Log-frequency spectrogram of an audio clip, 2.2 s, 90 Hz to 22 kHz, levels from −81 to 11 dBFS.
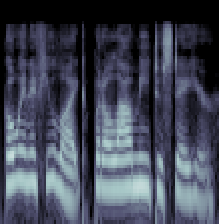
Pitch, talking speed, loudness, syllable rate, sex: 220 Hz, 300 wpm, -16 LUFS, 6.2 syllables/s, female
